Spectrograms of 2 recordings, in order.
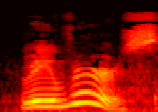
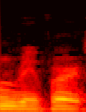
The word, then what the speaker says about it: reverse: 还有像我们说 reverse，这几个注意啊，无论形容词、动词还名词都是一个反应，都读 reverse。我们再读一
